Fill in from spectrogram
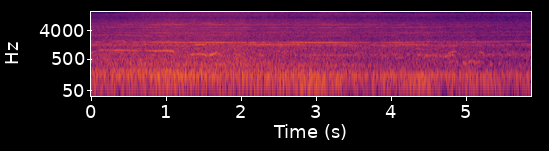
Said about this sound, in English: We saw these devastating scenes of Afghans clinging on to a military aircraft that was accelerating down the runway and eventually took off into the air.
